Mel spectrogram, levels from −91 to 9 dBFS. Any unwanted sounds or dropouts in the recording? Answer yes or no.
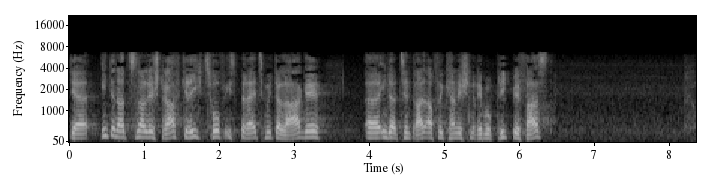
no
